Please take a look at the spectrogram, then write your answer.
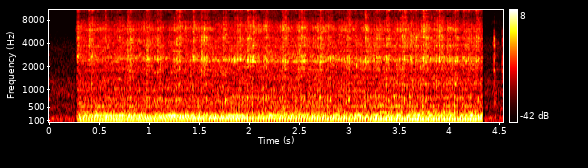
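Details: BMW at startup: steady deep exhaust drone with loose buzzy rattle from a broken fixing bow between exhaust flap and actuator, before replacing the fixing bow; exhaust flap rattle.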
